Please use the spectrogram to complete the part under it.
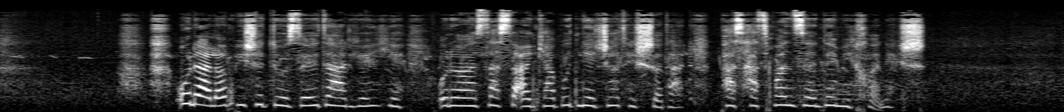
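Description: A young woman speaks firmly, close by.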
